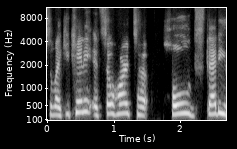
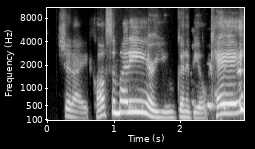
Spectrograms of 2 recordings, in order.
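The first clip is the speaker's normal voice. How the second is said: put-on composed, easygoing, low, unbothered concern; 4 semitones lower than usual. Retelling a man's reaction during a deal, imitating a calm voice. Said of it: "because he was so calm".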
